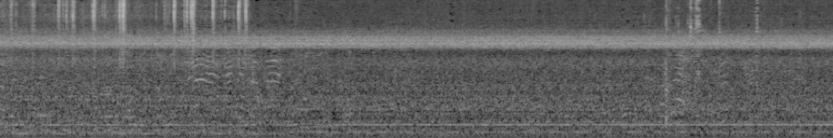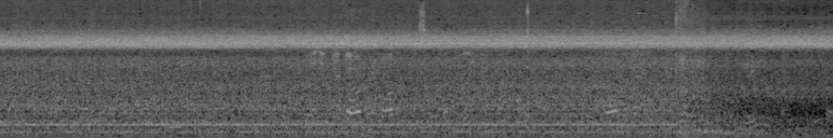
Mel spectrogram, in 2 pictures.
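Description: A drilling rig engine runs with a loud, steady drone that drops off partway through.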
